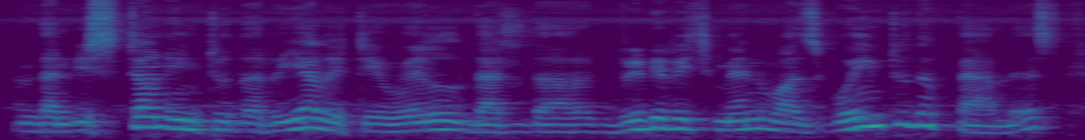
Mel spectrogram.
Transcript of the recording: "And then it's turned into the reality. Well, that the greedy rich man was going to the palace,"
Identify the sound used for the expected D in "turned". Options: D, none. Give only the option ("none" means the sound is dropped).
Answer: none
